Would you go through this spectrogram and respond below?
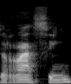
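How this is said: It is pronounced the Spanish way. "but it's Racing in Spanish"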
